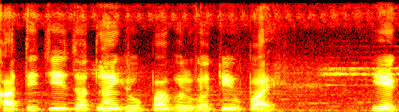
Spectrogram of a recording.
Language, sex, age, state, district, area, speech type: Goan Konkani, male, 45-60, Goa, Murmgao, rural, spontaneous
